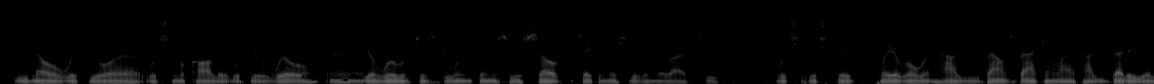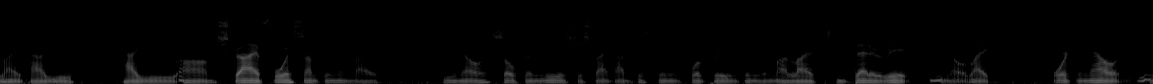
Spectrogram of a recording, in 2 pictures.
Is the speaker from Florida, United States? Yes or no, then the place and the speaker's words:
yes; Florida, United States; But I grew up in the hood, so it's just, you know, that's that. But it's just like growing up in Broward, I really was never able to talk like the people in Broward, you know what I'm saying?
